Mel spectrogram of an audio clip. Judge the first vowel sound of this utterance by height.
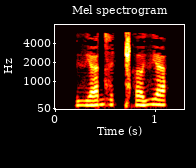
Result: low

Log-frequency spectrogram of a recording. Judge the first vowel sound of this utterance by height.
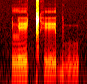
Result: mid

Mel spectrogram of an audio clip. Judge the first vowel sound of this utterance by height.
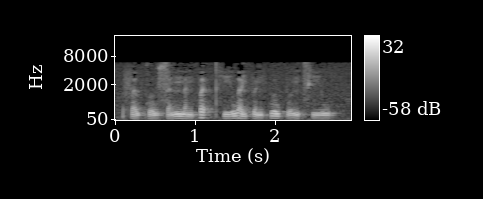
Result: low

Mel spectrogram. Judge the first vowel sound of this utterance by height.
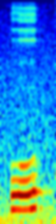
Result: mid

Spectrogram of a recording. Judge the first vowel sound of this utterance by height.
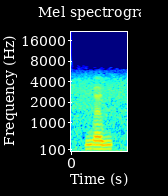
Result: low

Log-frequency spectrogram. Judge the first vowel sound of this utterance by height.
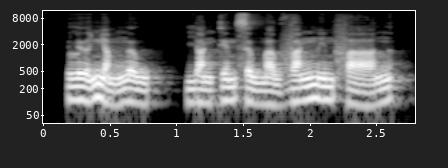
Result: high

